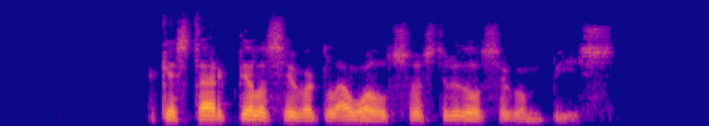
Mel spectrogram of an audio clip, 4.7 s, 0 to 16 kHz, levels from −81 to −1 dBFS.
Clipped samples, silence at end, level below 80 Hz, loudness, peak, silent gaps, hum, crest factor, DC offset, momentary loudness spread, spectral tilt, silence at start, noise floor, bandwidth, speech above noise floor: under 0.1%; 0.65 s; -68 dBFS; -24 LUFS; -6 dBFS; none; none; 20 dB; under 0.1%; 15 LU; -5 dB/octave; 1.1 s; -88 dBFS; 10 kHz; 64 dB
